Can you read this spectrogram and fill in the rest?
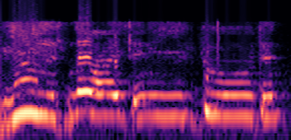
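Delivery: a hint of sing-song mockery of the faithful; mock naive believer. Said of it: "because you will think".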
